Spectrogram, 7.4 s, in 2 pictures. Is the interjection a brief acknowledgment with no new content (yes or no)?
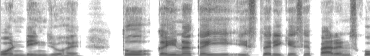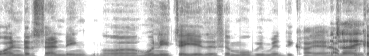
no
